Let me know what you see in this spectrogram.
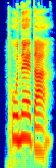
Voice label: "bonaeda", Korean

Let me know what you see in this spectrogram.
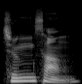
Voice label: "Jeungsang", Korean

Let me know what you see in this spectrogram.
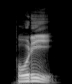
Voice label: "Bori", Korean

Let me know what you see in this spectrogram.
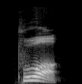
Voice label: "Bueok", Korean

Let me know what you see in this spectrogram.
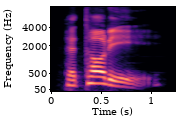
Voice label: "Battery", Korean

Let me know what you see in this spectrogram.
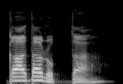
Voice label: "kkadaropda", Korean

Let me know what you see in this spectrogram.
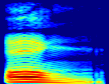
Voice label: "Eong", Korean

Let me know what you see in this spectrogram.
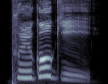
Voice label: "Bulgogi", Korean

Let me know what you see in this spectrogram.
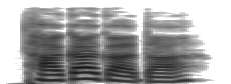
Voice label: "Dagagada", Korean

